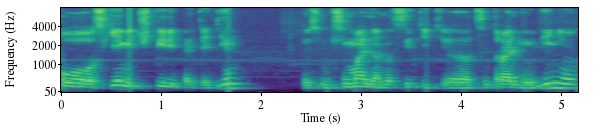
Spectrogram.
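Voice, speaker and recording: A man talks at a moderate pace. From Russia, Chelyabinsk. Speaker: football fan. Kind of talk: casual chat.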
